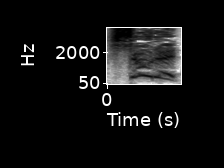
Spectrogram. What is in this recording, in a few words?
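battlecry tank, male; Left 4 Dead 2; coach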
